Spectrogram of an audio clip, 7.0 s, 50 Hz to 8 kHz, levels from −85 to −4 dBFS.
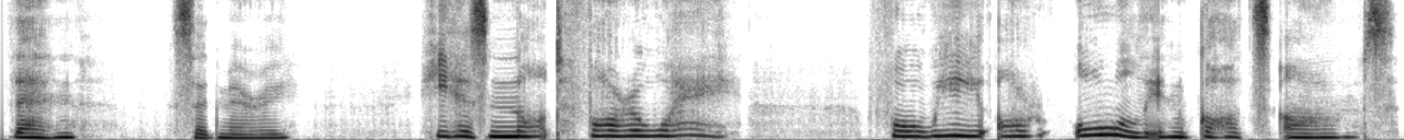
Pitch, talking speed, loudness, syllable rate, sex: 270 Hz, 130 wpm, -16 LUFS, 3.5 syllables/s, female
